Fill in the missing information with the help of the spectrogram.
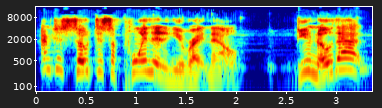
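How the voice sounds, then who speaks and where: Audio-story role: betrayed husband played by a man, piercingly bright delivery, animated pitch, sarcastic and confrontational. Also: moderate pace, soft background music, exaggerated voice. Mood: angry, accusing. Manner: sarcastic, accusatory. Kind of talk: acted audio story dialogue and narration.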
